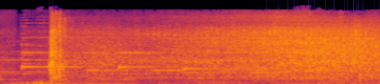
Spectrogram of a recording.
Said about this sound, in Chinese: 这条来回开行的五号专线垃圾收运车，每天定时出现在定点医院、社区和集中隔离的酒店，专人收运五号垃圾。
